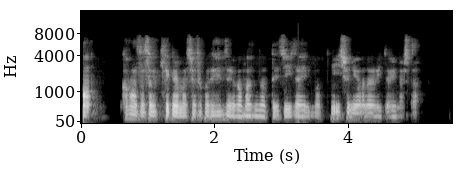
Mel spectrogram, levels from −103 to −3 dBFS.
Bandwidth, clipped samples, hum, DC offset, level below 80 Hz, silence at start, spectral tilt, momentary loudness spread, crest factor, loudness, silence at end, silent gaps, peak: 7.8 kHz; under 0.1%; none; under 0.1%; -66 dBFS; 0.05 s; -6.5 dB/octave; 13 LU; 24 dB; -28 LUFS; 0.5 s; 0.43-0.59 s; -4 dBFS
